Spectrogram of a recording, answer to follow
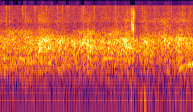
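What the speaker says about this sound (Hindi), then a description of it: "तालियां बजाएं यीशु के लिए जरा।" A church congregation claps for Jesus at a Hindi-language preaching meeting, a steady broad wash of applause throughout, fairly distant and low in level.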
